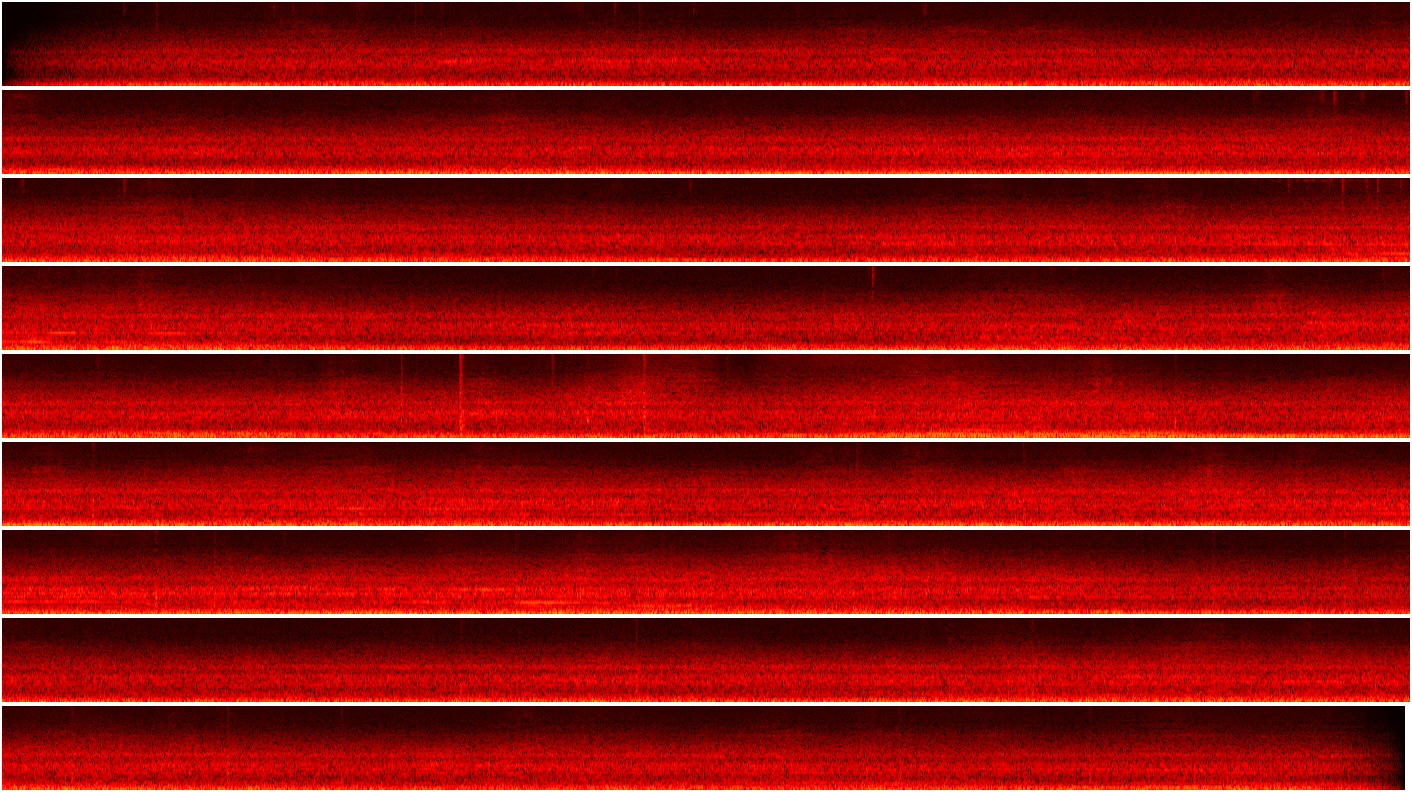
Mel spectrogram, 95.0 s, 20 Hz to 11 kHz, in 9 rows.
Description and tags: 19.08.2011: twentieth day of ethnographic research about truck drivers culture. about 15 km from Hamburg in Germany in Bremen direction. car/truck park. Ambience: sound of traffic. Recording inside of truck cab. We are waiting for another truck to exchange our truck caravans.
ambience, cars, field-recording, motorway, traffic, trucks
